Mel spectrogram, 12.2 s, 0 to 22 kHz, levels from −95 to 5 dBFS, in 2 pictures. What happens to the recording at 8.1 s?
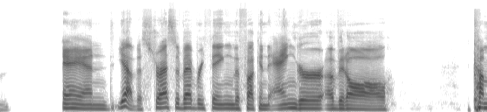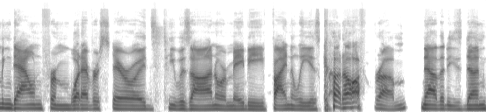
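Packets most likely stalled in transit, leaving the jitter buffer empty, so the receiver stretched the last sound it had into a call audio freeze from 8.03 to 8.15 s, just after "down from whatever steroids". About 100 ms of filler is heard as a brief buzzy smear rather than silence. When delivery resumes, "he was" carries on exactly where it stopped, nothing lost, but everything after now runs roughly 100 ms late.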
